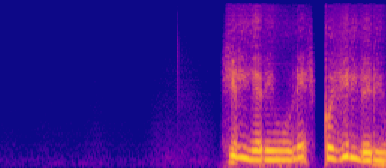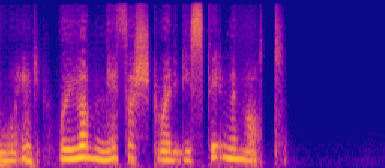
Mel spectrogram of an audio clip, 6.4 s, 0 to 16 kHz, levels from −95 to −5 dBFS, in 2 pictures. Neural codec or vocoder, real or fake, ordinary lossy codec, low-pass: codec, 44.1 kHz, 0.9 kbps, DAC; fake; none; 14.4 kHz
